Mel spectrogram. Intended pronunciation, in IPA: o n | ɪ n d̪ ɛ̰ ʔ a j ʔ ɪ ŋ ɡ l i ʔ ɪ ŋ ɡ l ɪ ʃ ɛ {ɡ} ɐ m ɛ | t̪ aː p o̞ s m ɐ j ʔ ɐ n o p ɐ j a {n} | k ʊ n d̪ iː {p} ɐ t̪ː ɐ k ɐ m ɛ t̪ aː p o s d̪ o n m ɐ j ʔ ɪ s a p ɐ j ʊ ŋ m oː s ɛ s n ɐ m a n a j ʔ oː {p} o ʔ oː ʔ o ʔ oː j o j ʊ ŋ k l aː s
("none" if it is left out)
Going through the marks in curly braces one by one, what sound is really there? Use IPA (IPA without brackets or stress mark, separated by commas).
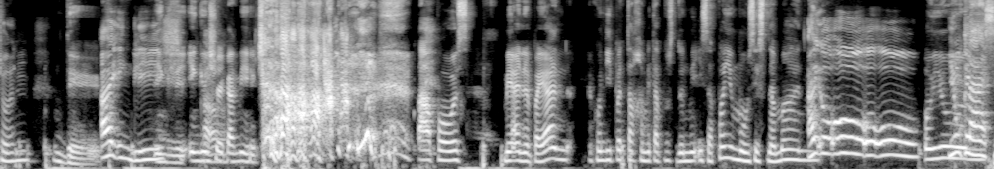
k, n, p, ʔ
